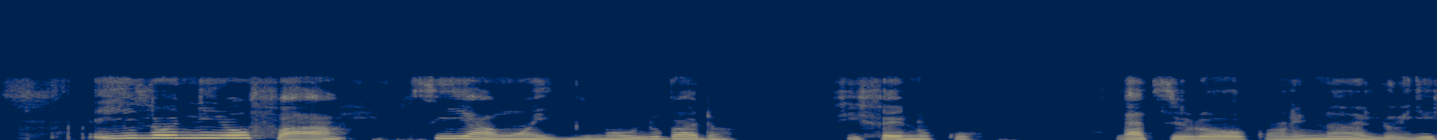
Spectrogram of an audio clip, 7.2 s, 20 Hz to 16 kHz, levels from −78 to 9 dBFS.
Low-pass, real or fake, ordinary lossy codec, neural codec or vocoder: 7.2 kHz; fake; none; codec, 16 kHz, 16 kbps, FreqCodec, smaller model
